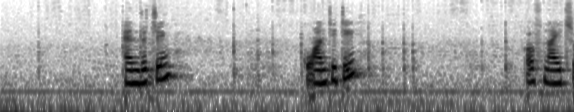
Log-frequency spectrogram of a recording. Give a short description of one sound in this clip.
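A pen scratches softly as it writes.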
